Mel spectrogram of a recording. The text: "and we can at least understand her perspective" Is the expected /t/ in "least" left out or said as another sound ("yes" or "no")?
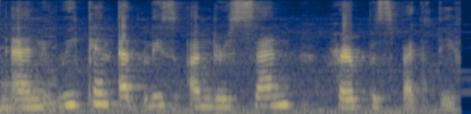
no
